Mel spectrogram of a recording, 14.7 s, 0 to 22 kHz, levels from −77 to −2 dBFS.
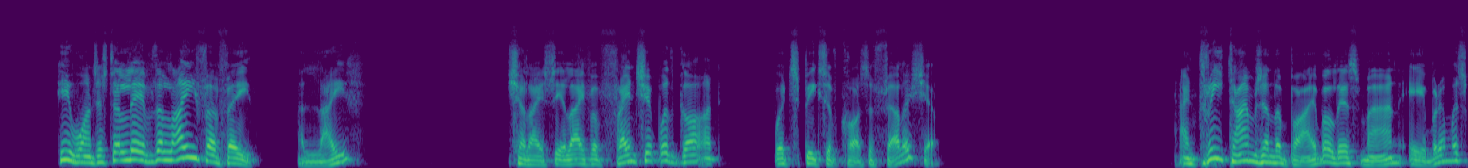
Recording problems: none

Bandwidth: 15 kHz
